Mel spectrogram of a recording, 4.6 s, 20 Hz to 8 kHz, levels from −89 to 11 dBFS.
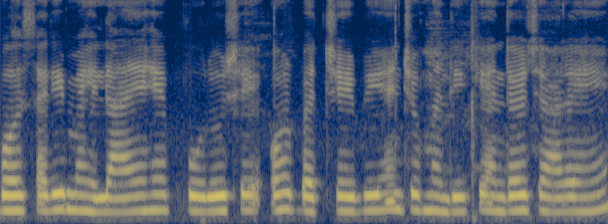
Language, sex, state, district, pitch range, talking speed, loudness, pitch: Hindi, female, Delhi, New Delhi, 190-210 Hz, 225 wpm, -16 LUFS, 200 Hz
